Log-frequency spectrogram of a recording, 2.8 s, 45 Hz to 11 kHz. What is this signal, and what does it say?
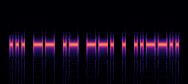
Morse code, heard as a keyed tone, about 27 wpm, 600 Hz. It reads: SMAGE?
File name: Ferie QRQ 27wpm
